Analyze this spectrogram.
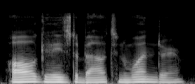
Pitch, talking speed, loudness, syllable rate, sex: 110 Hz, 155 wpm, -16 LUFS, 4.1 syllables/s, male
